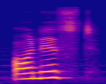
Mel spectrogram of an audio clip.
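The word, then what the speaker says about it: honest: नहीं करने वाले हैं it will be नोटिसड that the words ऑनेस्ट आवर and begin with Wavell sound as the initial consonant H इज not pronounced अब यहां कुछ ध्यान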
